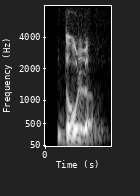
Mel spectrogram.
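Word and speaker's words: doulos: la palabra siervo, siervo, o dulo, se escribe duolos, dulo.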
